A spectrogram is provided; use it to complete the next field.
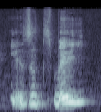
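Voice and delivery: crying, tearful voice. Answering when someone asks if that is her, crying. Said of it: "Are you crying because of your friend?".

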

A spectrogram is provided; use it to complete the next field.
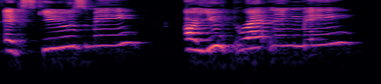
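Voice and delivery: indignant, affronted tone. Speaker retells a heated exchange, quoting the other woman: mock-angry retelling. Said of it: "Brooks is really pissed and she says".

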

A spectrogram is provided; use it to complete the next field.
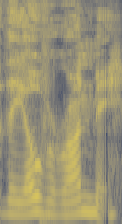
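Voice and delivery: muttering under the breath, barely voiced. Retelling how someone with a suit overrun by bugs muttered: imitating muttering under breath. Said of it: "says under his breath".

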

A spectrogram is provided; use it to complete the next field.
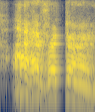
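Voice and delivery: very high, booming, bellowing voice. Character bursts through the coffin door, throwing off his cloak: Derelax bellowing. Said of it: "bellowing and saying".

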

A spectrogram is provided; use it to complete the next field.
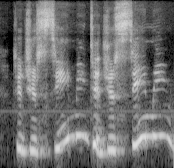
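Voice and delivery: shrieking with excitement, very high and rising. Wren calls out to her crying Mommy after walking by herself, shrieking in excitement. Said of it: "Wren was shrieking in her excitement".

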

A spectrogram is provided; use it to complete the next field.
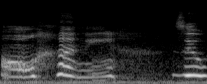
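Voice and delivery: annoying, very high, cutesy pet-talk voice. Speaker coaxing the cat zoo to meow: annoying pet voice. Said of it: "use these annoying voices".

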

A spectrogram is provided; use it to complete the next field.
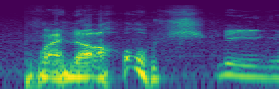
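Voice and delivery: slow, drawn-out mocking tone.

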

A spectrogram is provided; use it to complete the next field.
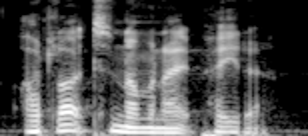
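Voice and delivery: very soft, hushed, under the breath. Putting in a nomination to the host, saying it very quietly. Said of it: "I'm saying it very quietly".

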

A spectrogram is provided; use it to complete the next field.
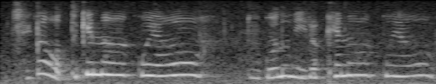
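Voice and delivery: put-on eager, excited kid voice, pitched high.

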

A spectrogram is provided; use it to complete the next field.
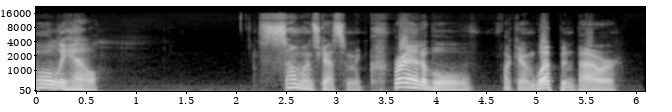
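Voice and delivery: so stunned the speech comes out wrong. During a shooter game, the streamer reacts to a surprise shot, stunned. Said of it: "I'm so stunned I can't even talk right".

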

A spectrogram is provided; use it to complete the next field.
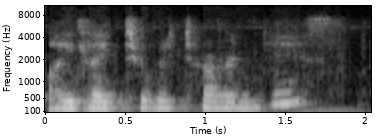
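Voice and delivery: quiet, soft, understated polite tone. Retelling how a woman first asked at the counter, imitating a quiet voice. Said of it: "in a quiet voice first she said".

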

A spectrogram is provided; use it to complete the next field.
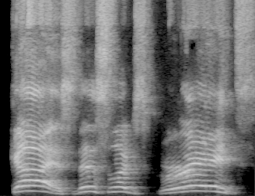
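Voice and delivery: very high, loud, top-of-the-lungs yell. Retelling what they yelled to everyone on seeing the set, retelling a shout at full volume. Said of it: "So at the top of my lungs".

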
